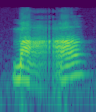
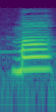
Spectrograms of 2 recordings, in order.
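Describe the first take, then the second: First: The pitch dips down and then rises. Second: The pitch stays level and flat throughout. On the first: "the third tone, a falling rising tone" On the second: "Here 妈 is a flat tone, which we call the first tone"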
